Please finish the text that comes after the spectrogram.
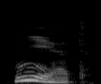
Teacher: that's a soft N because it's followed by a soft vowel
